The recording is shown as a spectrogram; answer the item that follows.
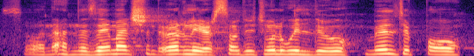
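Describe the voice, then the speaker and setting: A man's voice: high voice, little pitch movement, normal speed, a bit bright. A man giving a technical conference presentation on a hall stage, talking plainly with repeated words and fillers. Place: large dark lecture hall stage.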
